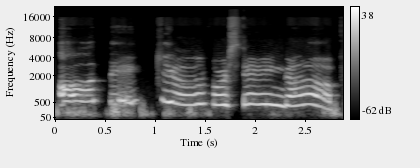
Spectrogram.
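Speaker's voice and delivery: high, lively hello to a viewer; high bright greeting. Real, not acted. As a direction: greet them warmly and high. Greeting late night viewer.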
